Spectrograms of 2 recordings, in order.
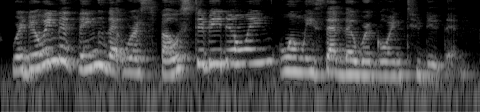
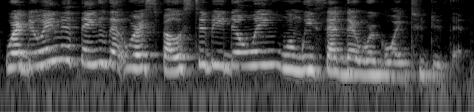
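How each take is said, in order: First: It is said at normal volume. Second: It is said louder, projected.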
